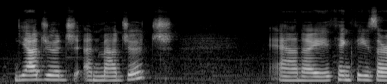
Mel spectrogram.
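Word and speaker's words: يأجوج ومأجوج: And this is how you would find it in the Arabic. It says Islamic, but I prefer to say Arabic. Yajuj and Majuj.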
